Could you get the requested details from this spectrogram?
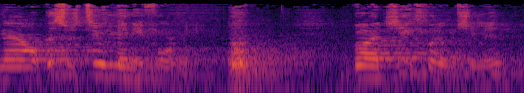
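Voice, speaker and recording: Lively intonation carries the speech along at a fairly quick pace. Light background noise and audible room echo are present. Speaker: student actor. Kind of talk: theatrical monologue performance of a literary first-person narration. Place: stage.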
